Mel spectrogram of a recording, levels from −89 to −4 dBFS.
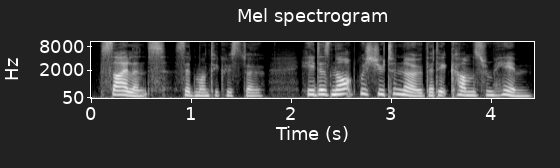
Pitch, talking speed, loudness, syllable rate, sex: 210 Hz, 215 wpm, -19 LUFS, 5.3 syllables/s, female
